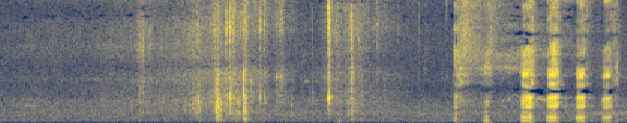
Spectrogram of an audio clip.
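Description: A Tonka truck with a child aboard slides down a sand pile and tips over, with a scraping, rustling clatter about a second in. A quick run of laughter, the loudest sound, follows near the end.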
